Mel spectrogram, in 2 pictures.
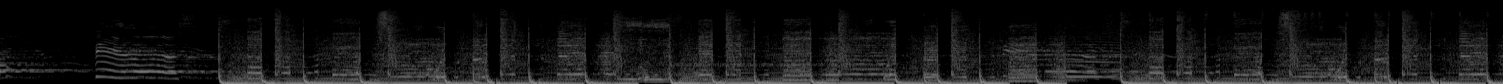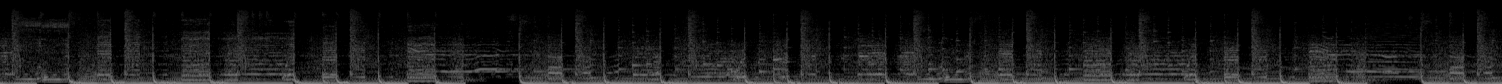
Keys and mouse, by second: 12.1 click, 29.8 click.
